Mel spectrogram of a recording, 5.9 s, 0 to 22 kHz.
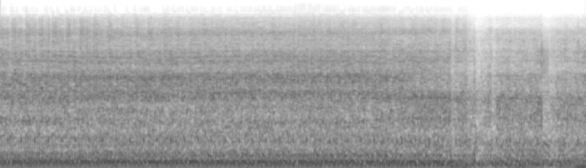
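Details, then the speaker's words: Early Case 930 diesel tractor, believed 1960, first start in 14 years: heavy, even diesel clatter at a steady idle with no misses or surging, though an occasional miss follows and there is no blow-by. Normal diesel idle. "That's idle speed right there. We're not missing on a cylinder. I think this thing's gonna be okay."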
